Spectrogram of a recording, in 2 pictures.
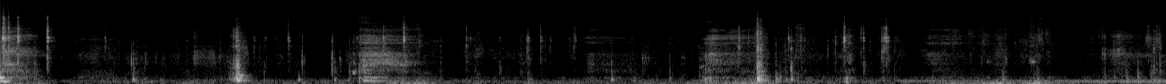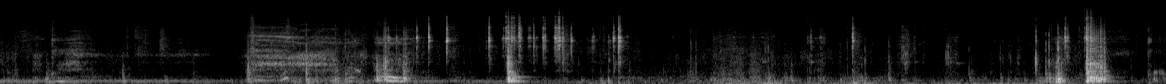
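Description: Hand ratchet on a swivel and extension clicking in short irregular runs, with metal tool clinks and knocks, as a bolt is turned down until it is tight.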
